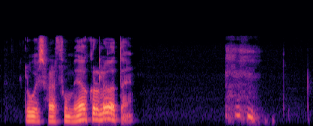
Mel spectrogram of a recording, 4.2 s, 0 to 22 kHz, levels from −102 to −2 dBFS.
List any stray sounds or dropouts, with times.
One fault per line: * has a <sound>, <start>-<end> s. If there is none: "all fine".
* has a throat clearing, 3.0-3.7 s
